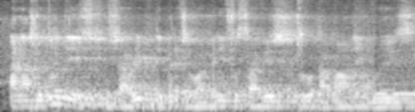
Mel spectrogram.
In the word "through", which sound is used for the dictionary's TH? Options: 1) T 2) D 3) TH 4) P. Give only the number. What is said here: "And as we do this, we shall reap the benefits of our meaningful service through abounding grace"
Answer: 1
